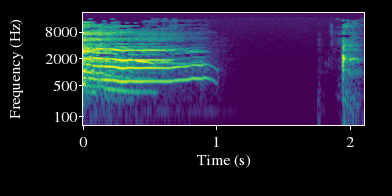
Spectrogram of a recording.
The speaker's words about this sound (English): fisher cats okay, well, the, now uh, just be careful when you go out and when you hear that screaming. Now that you know what the sound. Wow, of- that is a scary sound.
